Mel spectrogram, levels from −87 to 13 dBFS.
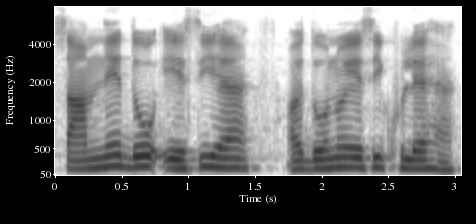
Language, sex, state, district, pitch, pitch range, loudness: Hindi, male, Jharkhand, Garhwa, 165 Hz, 150-175 Hz, -14 LUFS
